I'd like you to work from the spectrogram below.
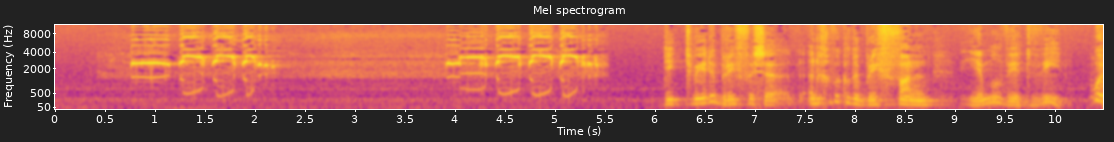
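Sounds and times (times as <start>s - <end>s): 
Christmas bird Kersfoeltjie whistled call: 0.5s - 2.4s, 3.9s - 5.6s
speech: 6.1s - 10.4s.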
